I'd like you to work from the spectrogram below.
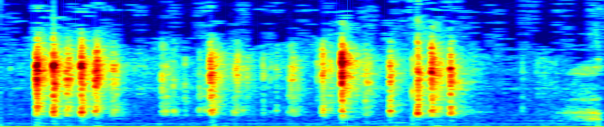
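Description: Rapid keystrokes on a computer keyboard while VBA code is entered in Excel, coming in uneven bursts of clicks close to the mic over a steady low hum, with no talking.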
